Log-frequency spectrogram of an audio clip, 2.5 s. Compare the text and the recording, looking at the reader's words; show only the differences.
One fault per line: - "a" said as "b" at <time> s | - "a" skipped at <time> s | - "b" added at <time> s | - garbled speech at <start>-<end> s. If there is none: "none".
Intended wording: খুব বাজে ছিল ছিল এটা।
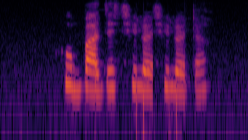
none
